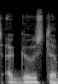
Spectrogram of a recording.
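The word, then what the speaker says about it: Agusta: I always get that wrong. I actually do know that it's Augusta, but I tend to say it wrong.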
